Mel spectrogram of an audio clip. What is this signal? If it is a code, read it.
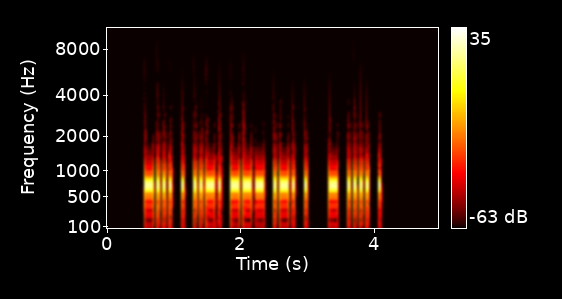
Morse code, heard as a keyed tone, about 29 wpm, 700 Hz. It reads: BEFORE THE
